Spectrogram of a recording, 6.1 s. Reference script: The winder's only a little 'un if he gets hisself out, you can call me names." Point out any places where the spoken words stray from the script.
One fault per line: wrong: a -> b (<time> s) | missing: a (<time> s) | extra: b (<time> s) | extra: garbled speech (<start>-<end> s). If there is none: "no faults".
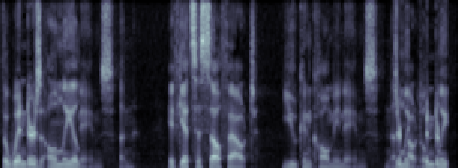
wrong: little -> names (1.0 s)
missing: he (2.4 s)
extra: garbled speech (5.1-6.0 s)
